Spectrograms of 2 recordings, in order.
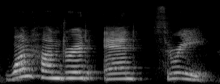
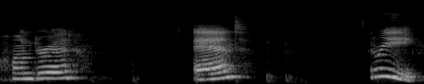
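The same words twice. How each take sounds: First: Whole number, slowly. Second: Hundred... and... three, each word on its own. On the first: Teacher repeating the number for students, slow and connected. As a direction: say the full number in one slow run. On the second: Teacher dictating a number to students, word by word. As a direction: dictate each word separately with long pauses. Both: Shown as a demonstration.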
